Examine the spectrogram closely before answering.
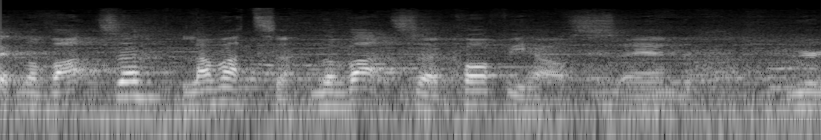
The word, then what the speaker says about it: Lavazza: Lavazza.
